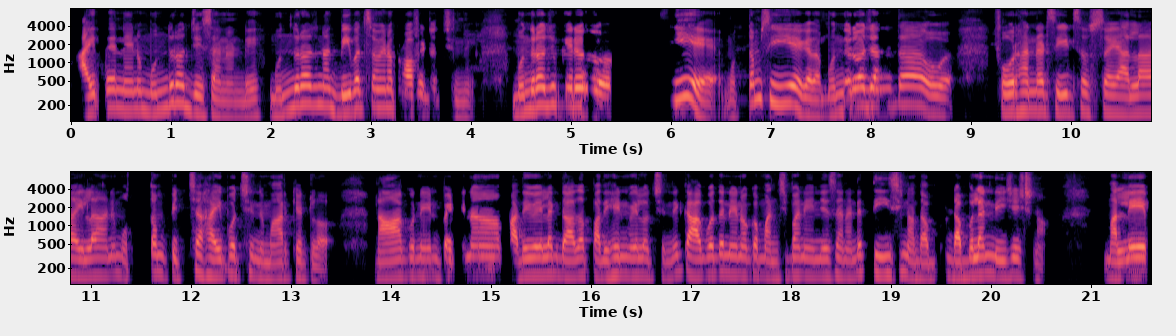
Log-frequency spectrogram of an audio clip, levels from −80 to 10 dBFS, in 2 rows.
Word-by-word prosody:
అయితే 155 +5 +1
నేను 170 0 -2
ముందు 175 +7 -2
రోజు 215 -4 +2
జేసానండి. 115 -4 -3 0.2
ముందు 155 +9 -3
రోజు 210 -1 +3
నాకు 190 -5 -2
బీభత్సమైన 180 +4 +2
ప్రాఫిటొచ్చింది. 145 -7 -3 0.5
ముందు 165 +5 +2
రోజు 200 +1 +4
మీరు 195 0 +6 0.8
సిఇఏ 270 - +5 0.3
మొత్తం 225 - -4
సీఇఏ 215 -2 +4
గదా! 125 - +4
ముందు 160 +5 -1
రోజంతా 195 +1 +2 0.2
ఓ - - +1 0.7
400 160 +1 +2
సీట్స్ 150 +1 -1
ఒస్తాయి. 150 -1 0
అలా 145 +2 0 0.2
ఇలా 145 +1 0
అని 155 +1 -7
మొత్తం 170 +5 -6
పిచ్చ 140 - -6 0.2
హైపొచ్చింది 140 -1 -1
మార్కెటులో. 125 0 -5 0.6
నాకు 140 +3 +3
నేను 145 0 -5
పెట్టిన 155 +3 -3 0.4
10,000 150 +2 +1
దాదాపు 145 +2 0
15,000 145 +2 -2
ఒచ్చింది. 135 +4 -7
కాకపోతే 155 +4 +3
నేను 155 -1 -1
ఒక 150 - -3
మంచి 135 +1 -6
పనేం 145 -2 -4
జేశానంటే 140 +2 -5
తీశినా. 160 0 -2
డబ్ 120 +1 -4 0.2
డబ్బులన్నీ 150 +5 +3
తీశేశినా. 140 0 -3 0.7
మళ్ళీ 135 +4 +5
150 Hz, 135 wpm, -23 LUFS, 140-170 Hz, 0.8 s, మీరు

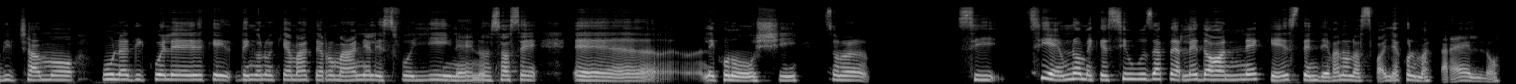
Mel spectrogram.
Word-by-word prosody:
diciamo, 205 0 -1 0.3
una 230 -1 +3
di 220 0 -6
quelle 220 -1 +2
che 210 -3 +2
vengono 215 +1 -1
chiamate 210 0 -2
in - - -1
Romagna 210 0 0
le 200 -2 0
sfogline, 195 -1 -1
non 195 - -1
so 205 +2 +1
se, 205 -1 -2 0.3
ehm, 175 -4 +1 0.5
le 200 - +1
conosci. 190 -1 +1 0.2
Sono 200 -8 0 0.9
sì, 215 +1 -3 0.2
sì, 285 -4 +2
è 225 - +5
un 210 - 0
nome 245 -4 +3
che 215 -1 0
si 210 +5 -1
usa 245 0 +2
per 240 -4 0
le 225 +2 +2
donne 220 +2 +3
che 205 -2 0
stendevano 200 -2 +1
la 185 - +1
sfoglia 175 +1 -3
col 205 -3 0
mattarello. 170 -1 -4
210 Hz, 140 wpm, -24 LUFS, 190-220 Hz, 0.9 s, è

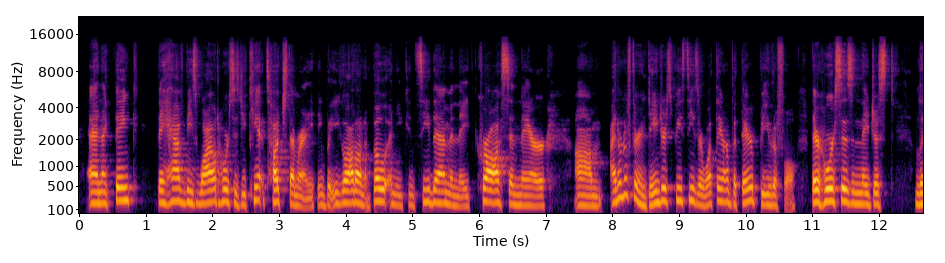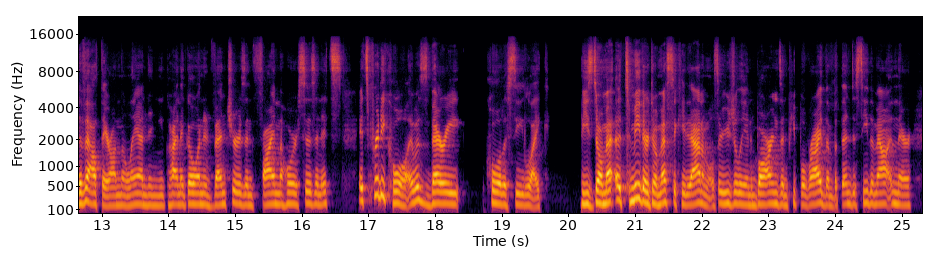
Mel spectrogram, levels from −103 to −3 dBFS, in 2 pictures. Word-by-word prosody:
and 195 0 +2
I 195 - -2
think 240 +4 0 0.3
they 205 - +1
have 225 +1 -1
these 195 -3 -4
wild 205 +3 +3
horses 200 -5 -4
you 170 - -4
can't 245 +2 -4
touch 215 0 +1
them 175 -4 0
or - - -3
anything, 150 +6 -8
but - - -5
you 185 0 -6
go 205 - +1
out 205 0 +6
on 195 -3 +5
a - - -11
boat, 225 0 +3
and 175 -2 -9
you 160 - -12
can 165 -1 -15
see 220 0 -5
them, 200 -3 +1
and 160 -3 -7
they 150 0 -10
cross, 210 -2 +4
and 175 -3 -4
they're, 155 -1 -3 0.4
um 160 -2 -4
I 205 - 0
don't 285 +5 -1
know 335 - -3
if 330 - -15
they're 265 - +1
endangered 195 +7 -1
species, 235 -3 -5
or 165 - -2
what 180 +3 -4
they 230 -1 -3
are, 215 0 -3
but 180 -2 -7
they're 225 +4 +1
beautiful. 170 -4 -6 0.2
They're 210 0 +6
horses 225 -1 +4
and 185 -1 -3
they 180 -1 -2
just 180 +1 -6 0.3
live 185 +2 +3
out 185 -5 +4
there 160 -2 0
on 160 +1 -3
the 165 - -5
land, 175 +1 -1
and 165 -1 -7
you 165 - -8
kinda 175 0 -2
go 185 +2 +3
on 180 - +1
adventures, 175 +3 -2
and 165 -2 -5
find 180 +2 +1
the 185 - -1
horses, 185 +1 -3
and 180 -1 -4
it's 190 +1 -7 0.2
it's 235 0 0
pretty 330 -1 +2
cool. 195 - +1
It - - 0
was 230 -5 +1
very 190 +1 +3 0.4
cool 195 -3 +2
to 175 - 0
see, 175 0 -5
like, 170 0 -4 0.5
these 185 -5 +1
dome 195 +3 +7
eh, 240 +4 +7
to 230 -1 -4
me, 270 +3 +6
they're 215 -4 +6
domesticated 195 -1 0
animals, 180 -2 +2
they're 195 - -3
usually 190 -1 -1
in 165 -1 -4
barns, 185 0 +2
and 175 -2 -3
people 175 0 -6
ride 180 +2 +3
them, 165 -2 -4
but 160 - -10
then 180 0 -3
to 180 - -7
see 200 +4 -6
them 190 -1 -5
out 185 -1 0
in 195 - -3
their 165 -2 -3
185 Hz, 245 wpm, -24 LUFS, 170-210 Hz, 0.5 s, dome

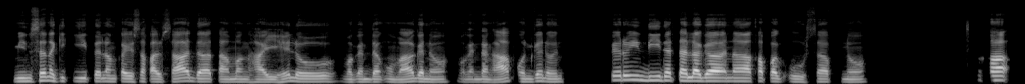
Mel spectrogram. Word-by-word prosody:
minsan 145 +5 +1
nagkikita 150 -2 -3
lang 140 -1 -3
kayo 135 -2 0
sa 145 - -6
kalsada 135 +2 +1
tamang 120 0 -3
"Hi, 115 -1 -1
hello, 130 -1 -1
magandang 120 +1 -3
umaga." 125 +3 0
'No? 120 -1 -4
"Magandang 115 0 -6
hapon." 130 +3 -1
Gano'n. 130 -4 -3 0.4
Pero 205 +1 +1
hindi 190 -2 0
na 185 - +4
talaga 160 -3 +6
nakakapag-usap 135 -5 -1
'no? 120 +1 -7 0.9
'Tsaka 200 -1 +3
135 Hz, 130 wpm, -22 LUFS, 120-155 Hz, 0.9 s, talaga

